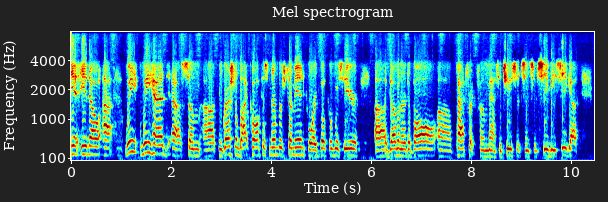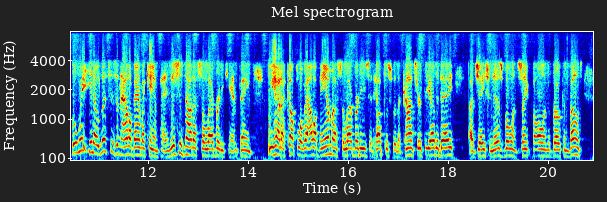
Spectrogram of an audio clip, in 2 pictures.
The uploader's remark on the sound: We opened up the phone lines to see if our listeners were still supporting Keaton or against him now with all these accusations.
